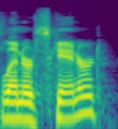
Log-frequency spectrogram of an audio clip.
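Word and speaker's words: Lynyrd Skynyrd: Leonard Skannard. That is pronounced. I have two of them. Leonard Skannard is $24.99. I have two of those. Leonard Skinner, pronounced Leonard Skannard.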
